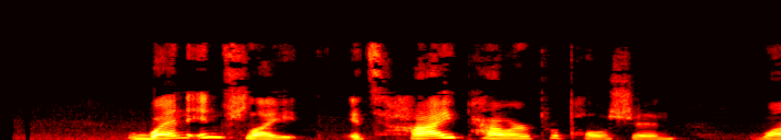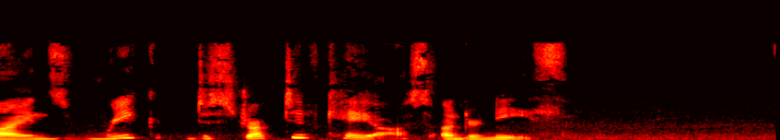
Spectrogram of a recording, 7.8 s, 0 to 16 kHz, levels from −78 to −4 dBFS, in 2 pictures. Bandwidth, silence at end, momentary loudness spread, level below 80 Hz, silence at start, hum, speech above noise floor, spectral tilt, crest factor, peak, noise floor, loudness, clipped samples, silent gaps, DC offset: 11.5 kHz; 1.05 s; 18 LU; -76 dBFS; 0.65 s; none; 33 dB; -4 dB/octave; 22 dB; -2 dBFS; -56 dBFS; -23 LUFS; under 0.1%; none; under 0.1%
